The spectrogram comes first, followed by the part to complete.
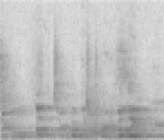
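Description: A man's voice speaking indistinctly, too low to make out the words.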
